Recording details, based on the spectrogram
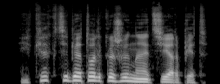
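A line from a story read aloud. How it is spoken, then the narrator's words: Sigh. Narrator (Russian): вздохнула Браилова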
